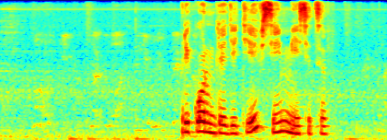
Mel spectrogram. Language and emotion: Russian, neutral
